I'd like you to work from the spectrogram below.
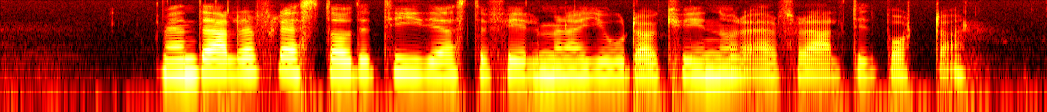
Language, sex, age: Swedish, female, 29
